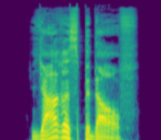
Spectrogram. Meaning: annual requirement(s)
- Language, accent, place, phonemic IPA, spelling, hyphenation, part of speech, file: German, Germany, Berlin, /ˈjaːʁəsbəˌdaʁf/, Jahresbedarf, Jah‧res‧be‧darf, noun, De-Jahresbedarf.ogg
